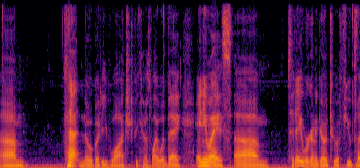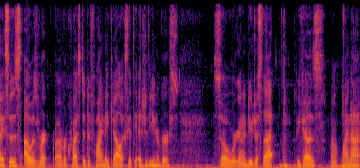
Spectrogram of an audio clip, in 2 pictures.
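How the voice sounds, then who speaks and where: Here a man speaks at a moderate pace with a very deep, low pitch. His intonation is lively. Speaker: gaming video creator and aspiring author. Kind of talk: casual gameplay commentary. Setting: home recording with keyboard and fish tank noise. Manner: rambling, stammering, excited. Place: home room.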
